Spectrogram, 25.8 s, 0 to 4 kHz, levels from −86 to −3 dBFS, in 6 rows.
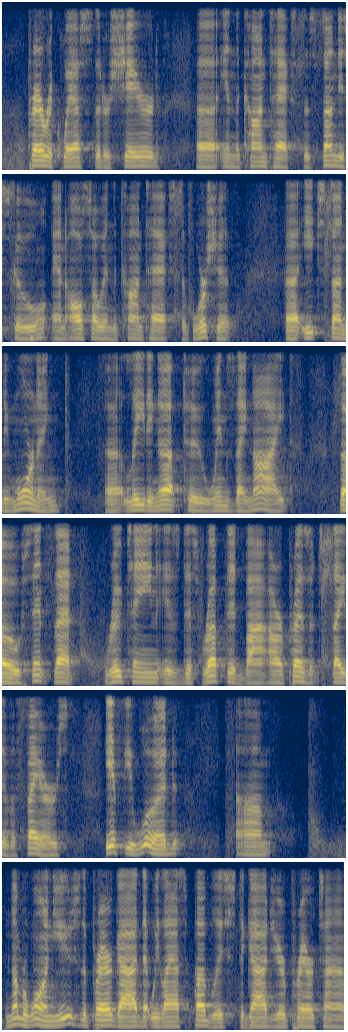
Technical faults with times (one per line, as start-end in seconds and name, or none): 0.00-4.02 sound chopped by the voice detector
5.80-10.88 sound chopped by the voice detector
12.24-21.56 sound chopped by the voice detector
23.84-23.92 sound dropped by the voice detector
